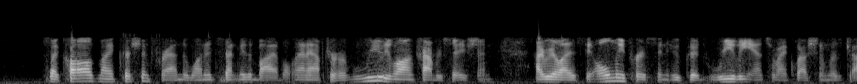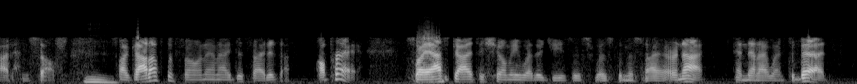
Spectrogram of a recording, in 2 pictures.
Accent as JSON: {"language": "English", "region": "California", "country": "United States", "tie": "born or raised there", "also_born_or_lived": "Long Island, New York", "said": "Well, although I was born on the East Coast, my parents were living on Long Island at the time that I was born. Somehow I escaped having a Long Island accent because my parents moved to California when I was seven, and so I was primarily raised in Orange County, California."}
